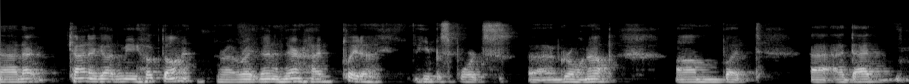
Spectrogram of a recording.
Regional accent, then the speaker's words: Ontario, Canada; now in Montreal, Canada; the town I grew up in Ontario

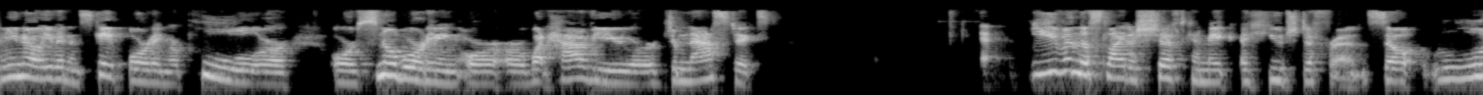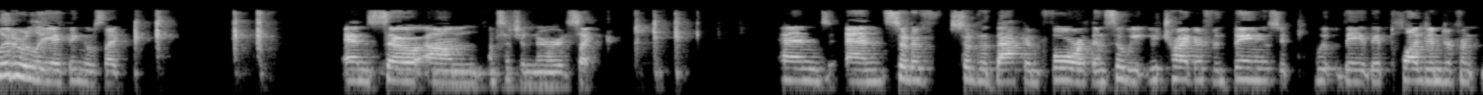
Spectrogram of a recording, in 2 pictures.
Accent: Singapore; moved away; I'm from Singapore originally

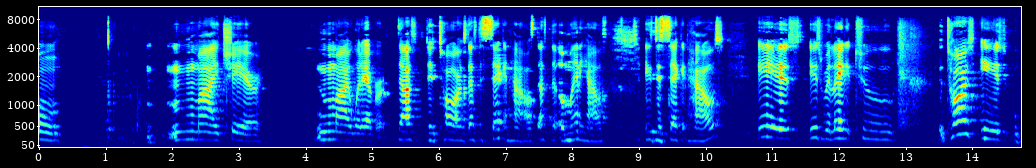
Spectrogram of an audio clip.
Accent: Georgia, United States; moved away; I'm originally from Georgia

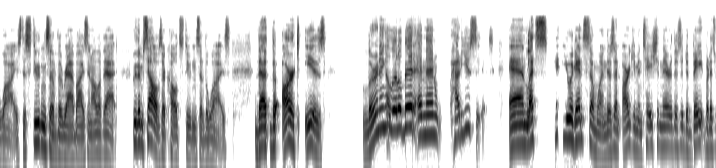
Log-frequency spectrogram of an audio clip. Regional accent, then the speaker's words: Canada; also born or lived in United States; I'm Canadian, but I'm also American

